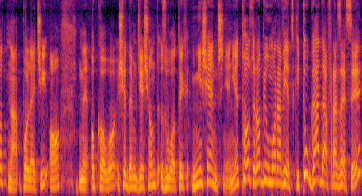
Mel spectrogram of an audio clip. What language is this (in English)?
Polish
